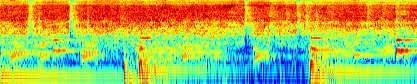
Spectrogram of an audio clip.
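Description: Chicken pieces sizzling in hot oil in a karahi as they are turned with a spatula, with background music of steady held notes changing about once a second.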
